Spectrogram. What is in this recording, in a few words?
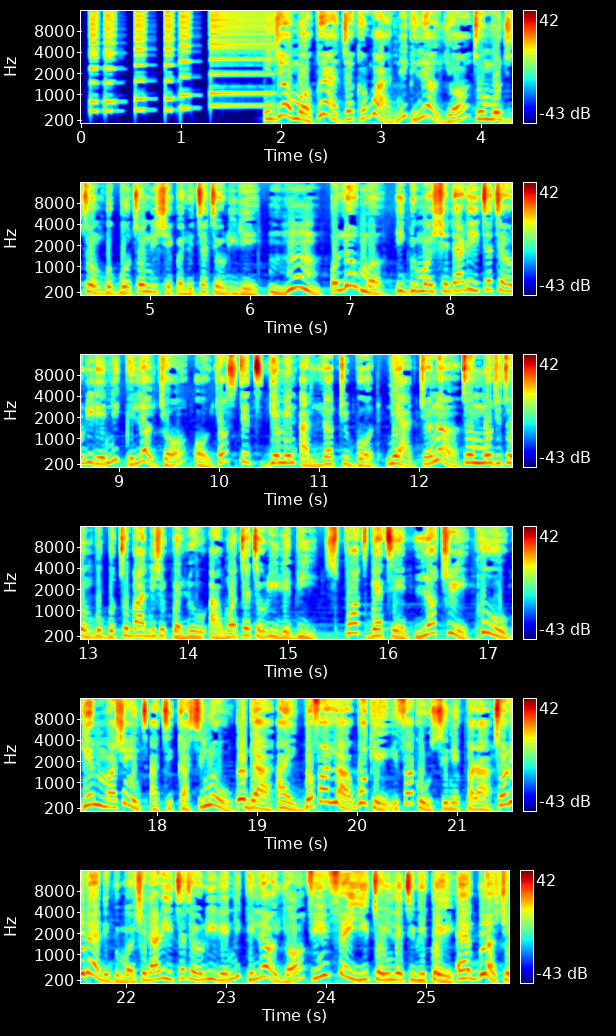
warning jingle Yoruba; OYSG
